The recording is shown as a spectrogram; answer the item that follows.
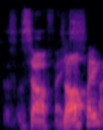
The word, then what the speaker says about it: Czarface: face sees a face sorry face I pronounce it as yeah so like a Russian Czar and face at the end of it and uh the song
